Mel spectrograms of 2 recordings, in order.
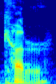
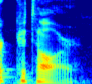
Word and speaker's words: Qatar: Now we've gotten into the pronunciation of, I was always told it was Cutter. – You're talking about guitar? – Yeah. Okay, well, here's the answer. It is generally acceptable for both it to be pronounced Cutter or Qatar.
